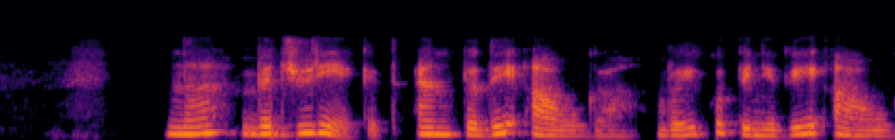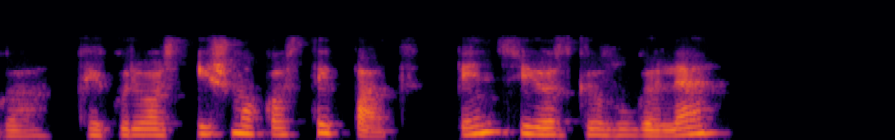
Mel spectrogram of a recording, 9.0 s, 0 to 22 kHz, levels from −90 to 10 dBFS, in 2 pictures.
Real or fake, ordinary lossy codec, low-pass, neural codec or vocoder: fake; Opus, 16 kbps; 7.2 kHz; vocoder, 44.1 kHz, 128 mel bands every 512 samples, BigVGAN v2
